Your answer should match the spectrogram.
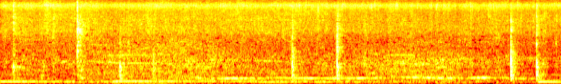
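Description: Pork fries in its own rendered fat in a Thai village kitchen in Isan, a steady bright sizzle with occasional ticks and scrapes from stirring.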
